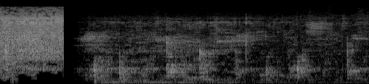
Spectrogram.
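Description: Chopped shallots, garlic cloves, half a tomato and curry leaves sautéing in a pan for tomato kuzhambu, a burst of sizzle when added, then a steady moderate frying hiss with faint stirring scrapes and no speech.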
